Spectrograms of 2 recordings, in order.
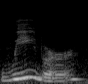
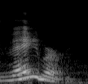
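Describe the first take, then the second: First: The name is read as English spelling suggests. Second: The name is said the German way. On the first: The speaker calls it wrong. "which is spelled like Weber" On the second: The speaker calls it right. "was actually Weber. I didn't know that's how you pronounce it"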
